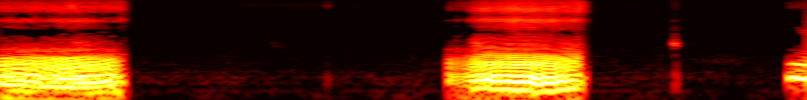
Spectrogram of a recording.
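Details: Short, loud, buzzing snores separated by silent pauses from a sleeping dog late at night.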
